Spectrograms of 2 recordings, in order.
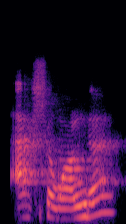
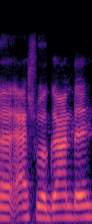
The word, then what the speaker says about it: ashwagandha: and she gave me i'm not going to say it right ashawanga uh ashwagandha yes the happy habit oh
